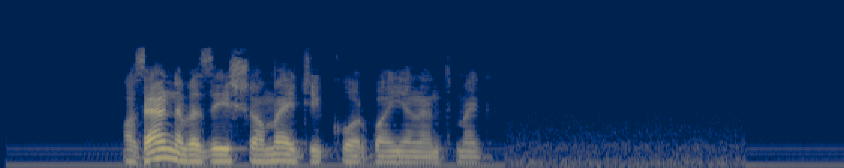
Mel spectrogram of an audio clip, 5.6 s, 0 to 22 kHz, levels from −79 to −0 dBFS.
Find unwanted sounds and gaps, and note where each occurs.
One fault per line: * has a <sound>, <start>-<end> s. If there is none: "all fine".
all fine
